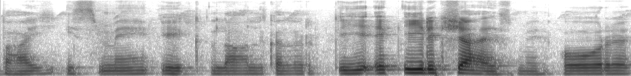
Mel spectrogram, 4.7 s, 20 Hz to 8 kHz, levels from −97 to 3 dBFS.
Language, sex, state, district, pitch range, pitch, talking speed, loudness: Hindi, male, Haryana, Jhajjar, 115-125 Hz, 115 Hz, 150 wpm, -20 LUFS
